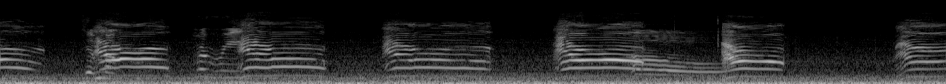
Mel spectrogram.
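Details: Distressed pet cat, a male, travelling by car to the vet, meowing repeatedly: about seven drawn, wavering harmonic cries, some two-syllabled, spaced roughly a second apart, over constant low road noise.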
